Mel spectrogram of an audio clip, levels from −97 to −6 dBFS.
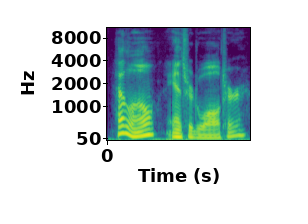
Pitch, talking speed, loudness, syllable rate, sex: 125 Hz, 125 wpm, -16 LUFS, 6.0 syllables/s, male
